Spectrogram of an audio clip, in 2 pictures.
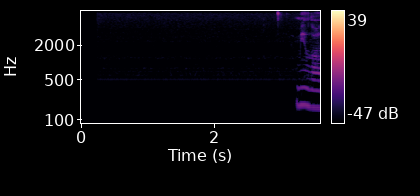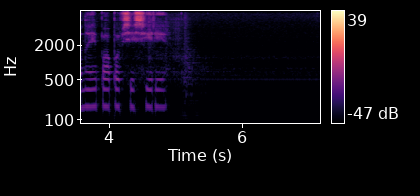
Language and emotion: Russian, neutral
